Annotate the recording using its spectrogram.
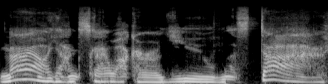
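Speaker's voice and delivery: very slow voice, every word drawn out. Quoting the Emperor's line from Return of the Jedi: attempted Emperor voice. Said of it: "I can't do it. My voice is fucked up".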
